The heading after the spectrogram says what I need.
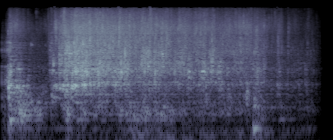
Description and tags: Toilet Flush
plumbing, bathroom, water, toilet, gush, flush, drip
